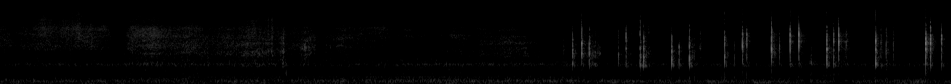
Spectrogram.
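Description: Long acrylic nails rub across the fibrous shell of a whole brown coconut, making a soft, bright scratching hiss for the first half. They then switch to quick, sharp, dry taps with almost no ring, clicking in a rapid, uneven series until the end.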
